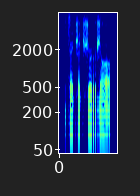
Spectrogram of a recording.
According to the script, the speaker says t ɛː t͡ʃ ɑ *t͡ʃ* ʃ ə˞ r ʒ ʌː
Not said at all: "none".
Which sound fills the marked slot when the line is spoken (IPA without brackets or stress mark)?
t͡ʃ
